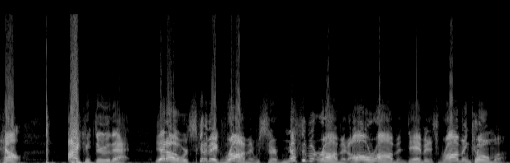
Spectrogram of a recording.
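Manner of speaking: loud, high, emphatic riffing; fired-up boast. Real, not acted. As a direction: declare it loudly, all fired up. Riffs on opening ramen restaurant.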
